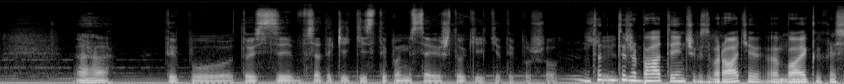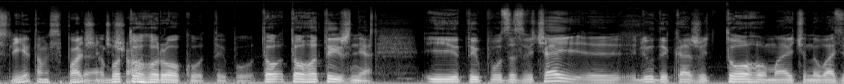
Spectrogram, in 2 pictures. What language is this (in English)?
Ukrainian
